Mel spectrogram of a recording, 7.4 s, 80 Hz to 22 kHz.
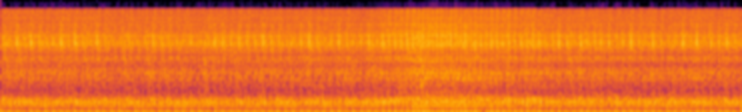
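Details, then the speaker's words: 2001 Kawasaki Bayou 300 after the timing adjustment: the single-cylinder idle thumps at a quick but uneven beat, surging mid-clip; rough idle, owner considers a CDI swap or checking for an intake vacuum leak, cause unconfirmed. "seems like skittish like a uh like a feral cat you know anyway obviously it still needs some more love and attention"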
